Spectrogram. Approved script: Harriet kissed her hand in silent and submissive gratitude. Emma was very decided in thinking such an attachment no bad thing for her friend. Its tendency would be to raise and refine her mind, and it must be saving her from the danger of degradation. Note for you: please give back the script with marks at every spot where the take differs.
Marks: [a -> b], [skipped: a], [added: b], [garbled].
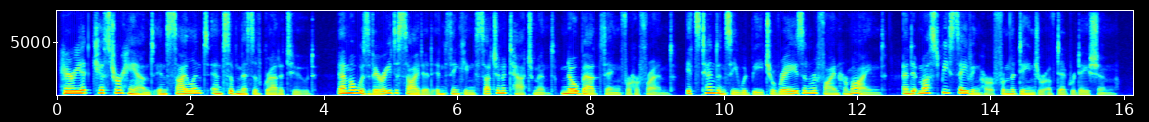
Harriet kissed her hand in silent and submissive gratitude. Emma was very decided in thinking such an attachment no bad thing for her friend. Its tendency would be to raise and refine her mind, and it must be saving her from the danger of degradation.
